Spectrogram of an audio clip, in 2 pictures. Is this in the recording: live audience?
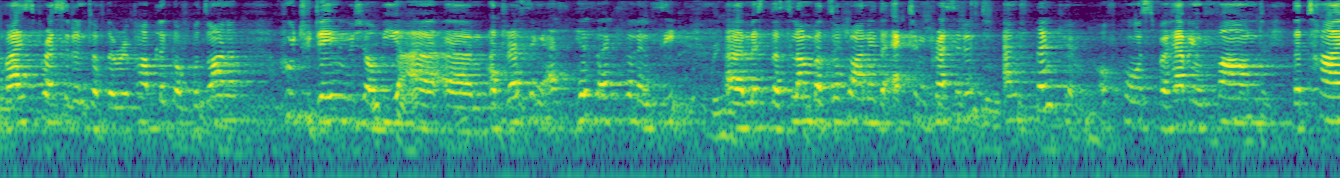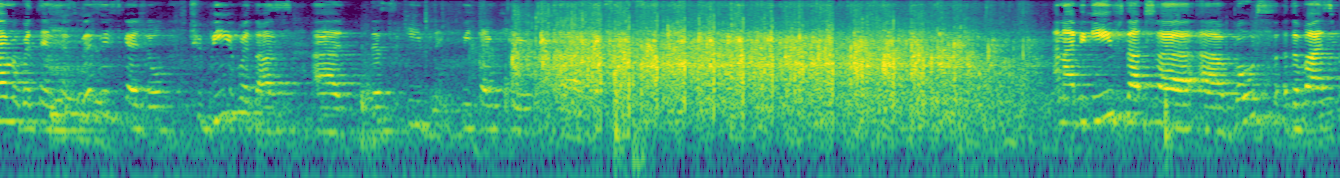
yes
